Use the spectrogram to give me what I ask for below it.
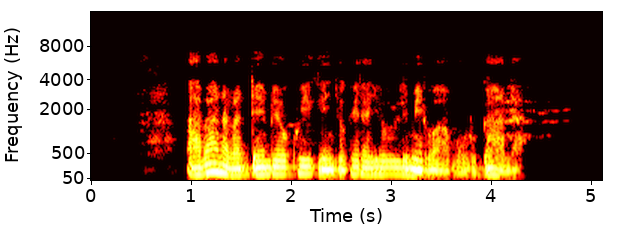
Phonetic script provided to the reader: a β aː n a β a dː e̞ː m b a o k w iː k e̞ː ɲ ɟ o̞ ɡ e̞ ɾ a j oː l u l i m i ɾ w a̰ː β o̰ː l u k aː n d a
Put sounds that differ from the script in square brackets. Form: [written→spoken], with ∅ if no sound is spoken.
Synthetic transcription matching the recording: a β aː n a β a dː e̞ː m b [a→e] o k w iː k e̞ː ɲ ɟ o̞ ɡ e̞ ɾ a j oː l u l i m i ɾ w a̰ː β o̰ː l u [k→ɡ] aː n d a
